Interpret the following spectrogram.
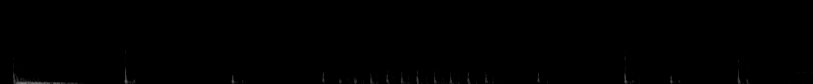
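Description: Faint computer mouse clicks operating an on-screen calculator: single clicks, then a quick run of a dozen or so clicks over about two seconds, then a few more spaced clicks. A soft low thud comes right at the start.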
